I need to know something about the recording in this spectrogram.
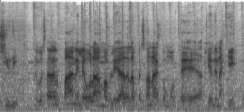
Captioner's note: speaking Spanish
